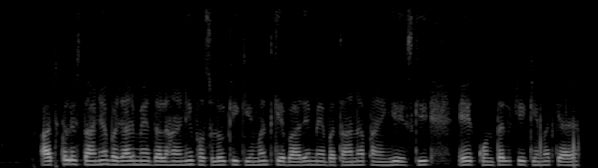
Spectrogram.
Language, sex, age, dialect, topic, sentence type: Hindi, male, 25-30, Garhwali, agriculture, question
